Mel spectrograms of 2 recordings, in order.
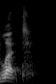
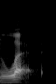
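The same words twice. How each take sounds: First: The final T is clearly released as a stop. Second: The vowel is cut off with no released T. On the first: The speaker calls it wrong. "But we don't say let" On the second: The speaker calls it right. "We say let, like a Utah person says mountain"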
